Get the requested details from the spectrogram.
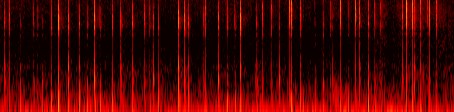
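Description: Long orange nails rapidly tap and scratch a glossy blue ceramic bowl that sits upside down and hollow. The result is a quiet, dense run of short, sharp clicks, each with a dull low body and a bright, crisp tip, mixed with light scratching.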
